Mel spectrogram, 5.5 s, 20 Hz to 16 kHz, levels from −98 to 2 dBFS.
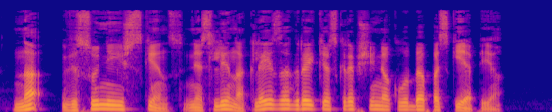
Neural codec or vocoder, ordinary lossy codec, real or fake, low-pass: none; MP3, 48 kbps; real; 14.4 kHz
